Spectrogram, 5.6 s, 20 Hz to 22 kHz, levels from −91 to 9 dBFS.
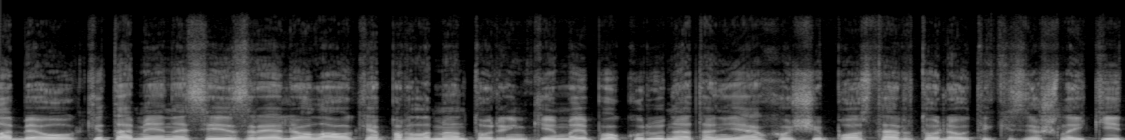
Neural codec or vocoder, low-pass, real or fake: none; 19.8 kHz; real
